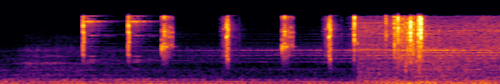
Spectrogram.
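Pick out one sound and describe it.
Short menu clicks tick several times in quick succession.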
